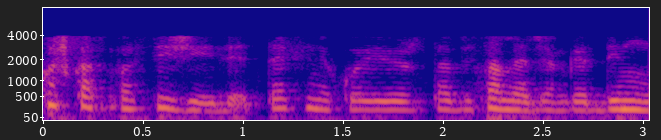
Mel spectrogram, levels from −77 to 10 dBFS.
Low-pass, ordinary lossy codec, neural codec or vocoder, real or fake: 7.2 kHz; AAC, 16 kbps; codec, 16 kHz in and 24 kHz out, 1 kbps, XY-Tokenizer; fake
